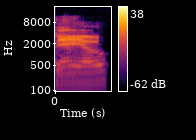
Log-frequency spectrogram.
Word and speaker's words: Vidaio: Vidaio, is that how am I saying it right, Mark? Vidaio? Vidaio, yeah, Vidaio. Vidaio. So Oh, yeah, Vidaio, I of don't know how to pronounce course.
